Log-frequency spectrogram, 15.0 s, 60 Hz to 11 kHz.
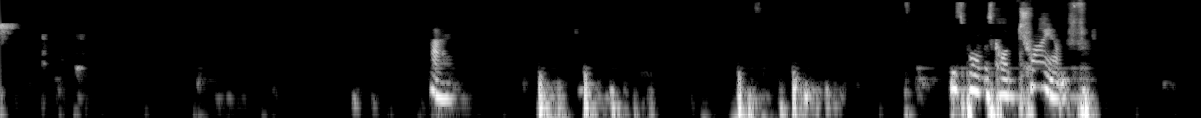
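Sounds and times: microphone handling thumps: 0:06.7 - 0:08.2, 0:09.2 - 0:10.5.

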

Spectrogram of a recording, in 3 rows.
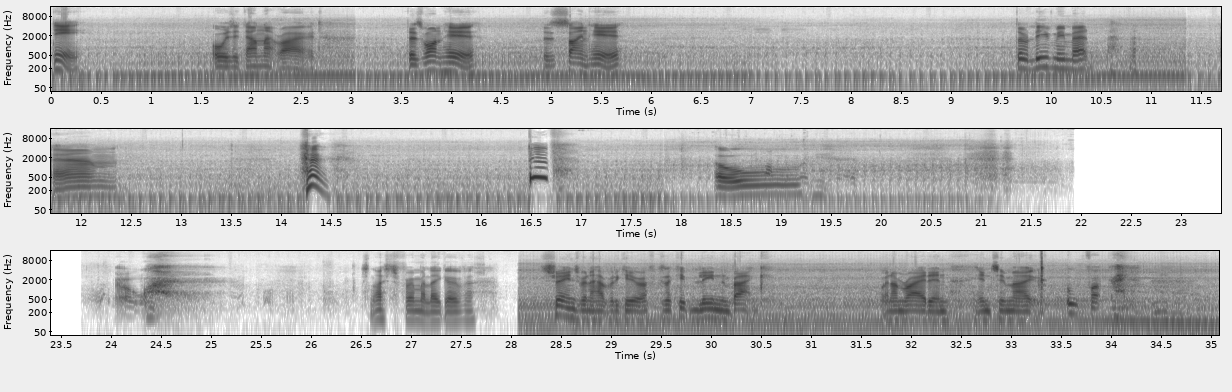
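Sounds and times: motorcycle engine at low revs: 0:00.0 - 0:21.9, 0:28.0 - 0:35.0.

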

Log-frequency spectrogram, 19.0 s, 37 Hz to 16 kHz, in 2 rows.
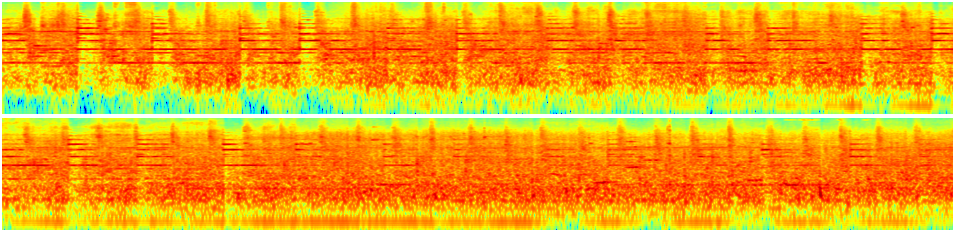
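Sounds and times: low train rumble: 0:00.0 - 0:19.0
train wheels clicking on rail joints: 0:00.0 - 0:19.0
high-pitched wheel squeaks: 0:04.8 - 0:19.0.

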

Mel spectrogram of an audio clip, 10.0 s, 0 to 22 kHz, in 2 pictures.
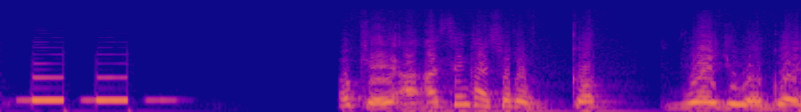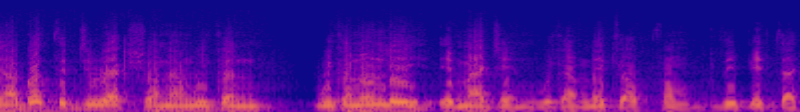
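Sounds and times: telephone line beeps: 0:00.0 - 0:01.2.

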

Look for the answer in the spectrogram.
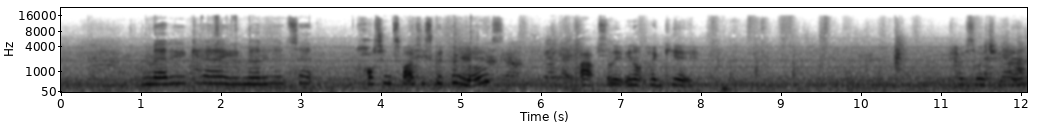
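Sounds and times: mechanical background hum: 0:00.0 - 0:12.0.

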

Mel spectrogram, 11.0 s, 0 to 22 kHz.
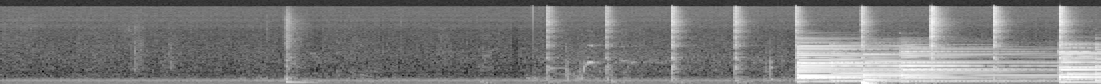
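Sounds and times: band on keyboard and guitar: 0:08.0 - 0:11.0.

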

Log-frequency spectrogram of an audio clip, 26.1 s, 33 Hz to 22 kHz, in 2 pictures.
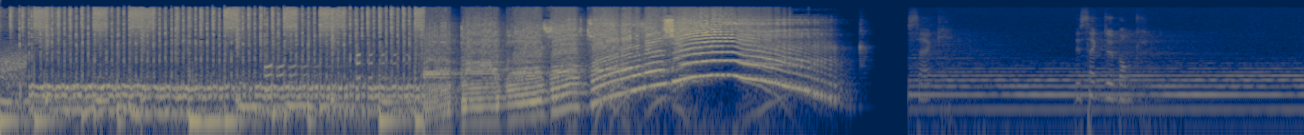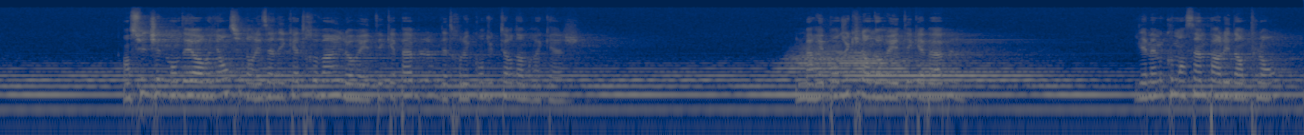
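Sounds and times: electronic music with drum-machine beat: 0:00.0 - 0:04.5
rising and falling pitch sweep: 0:02.5 - 0:05.0, 0:05.6 - 0:08.2, 0:19.7 - 0:24.5
droning chord of held tones: 0:02.6 - 0:04.2, 0:09.4 - 0:16.7, 0:18.2 - 0:26.0.

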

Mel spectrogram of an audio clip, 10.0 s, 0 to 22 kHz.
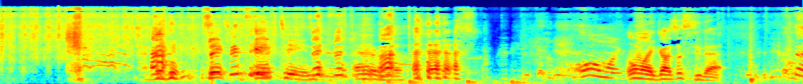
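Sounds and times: paper scratching against skin: 0:00.0 - 0:05.1
boys crying out and laughing: 0:01.0 - 0:05.9.

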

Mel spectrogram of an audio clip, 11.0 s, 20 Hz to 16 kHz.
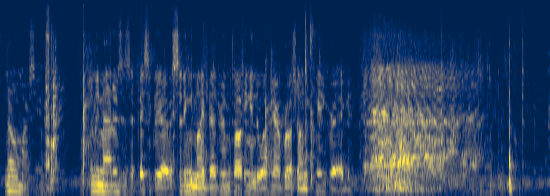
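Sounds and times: studio audience laughing: 0:07.2 - 0:09.8.

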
